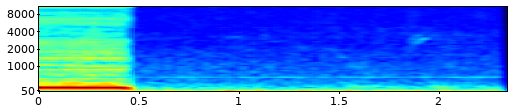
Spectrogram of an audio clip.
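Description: A mobile phone on vibrate buzzing in long pulses, the buzz stopping abruptly about half a second in as the call is picked up, then quiet room tone.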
